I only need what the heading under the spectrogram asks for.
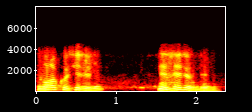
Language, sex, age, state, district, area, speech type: Sindhi, male, 60+, Uttar Pradesh, Lucknow, urban, conversation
